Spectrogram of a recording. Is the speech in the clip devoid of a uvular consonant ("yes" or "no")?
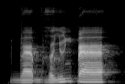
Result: yes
